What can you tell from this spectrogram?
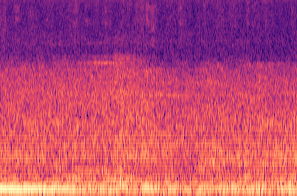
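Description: Steady low electrical or mechanical hum of the room's background noise, easing off somewhat in the middle.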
